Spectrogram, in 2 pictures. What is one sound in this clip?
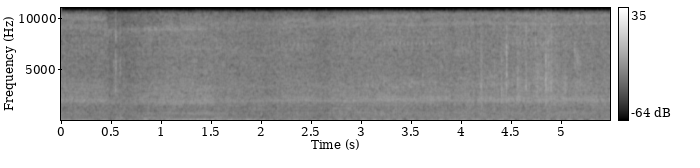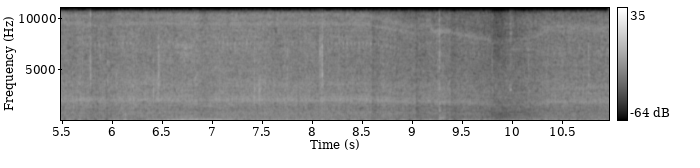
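An off-road truck's engine rumbles steadily as it drives.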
